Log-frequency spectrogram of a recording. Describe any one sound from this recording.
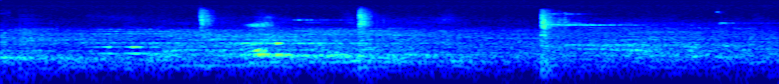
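A ball smacks against the floor a few times.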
